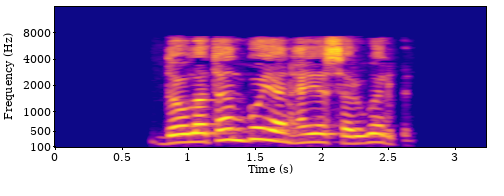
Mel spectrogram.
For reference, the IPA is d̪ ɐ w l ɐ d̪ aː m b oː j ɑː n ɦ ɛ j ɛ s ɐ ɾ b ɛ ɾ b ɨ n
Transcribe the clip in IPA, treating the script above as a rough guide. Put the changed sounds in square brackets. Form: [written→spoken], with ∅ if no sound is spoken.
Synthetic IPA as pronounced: d̪ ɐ w l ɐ [d̪→t̪] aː [m→n] b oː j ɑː n ɦ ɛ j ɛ s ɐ ɾ [b→w] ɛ ɾ b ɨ n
